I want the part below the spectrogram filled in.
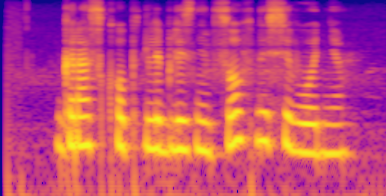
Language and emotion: Russian, neutral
